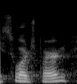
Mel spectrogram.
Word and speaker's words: Schwartzberg: And for my phonetically challenged people out there like myself, Schwartzberg, Schwartzberg.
